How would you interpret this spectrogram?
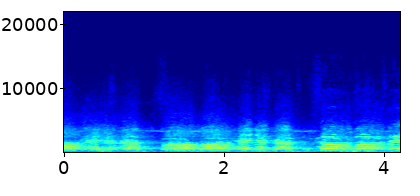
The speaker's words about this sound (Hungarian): És így gyülekeznek a tüntetők az LTBTK előtt.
